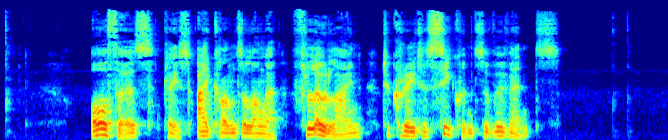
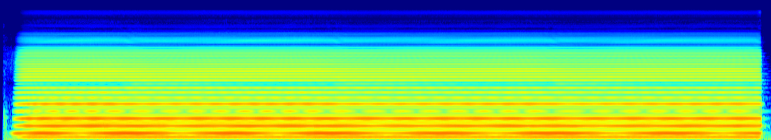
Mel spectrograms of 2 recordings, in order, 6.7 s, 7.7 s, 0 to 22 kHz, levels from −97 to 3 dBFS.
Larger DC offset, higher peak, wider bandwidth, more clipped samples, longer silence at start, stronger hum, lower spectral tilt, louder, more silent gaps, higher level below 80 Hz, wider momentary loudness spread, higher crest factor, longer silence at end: neither; about the same, -2 dBFS vs -4 dBFS; first, 16.5 kHz vs 8.4 kHz; neither; first, 0.9 s vs 0.1 s; neither; about the same, -5.5 dB/octave vs -6.5 dB/octave; second, -21 LUFS vs -17 LUFS; neither; about the same, -54 dBFS vs -50 dBFS; first, 14 LU vs 2 LU; first, 20 dB vs 14 dB; first, 1.1 s vs 0.1 s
